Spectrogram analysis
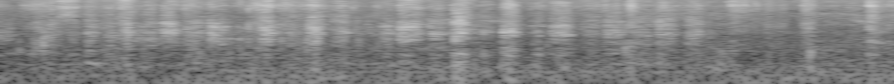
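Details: German Shepherd at a stud session in Nalsian, Manaoag, Pangasinan, panting hard and fast in rough, breathy bursts about four per second, with steady background noise.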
